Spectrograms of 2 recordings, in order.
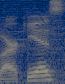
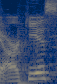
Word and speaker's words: Arceus: Kai, how do you say Arceus? Like that. I pronounce the C as a K.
